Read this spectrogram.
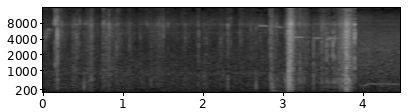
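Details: Large Marsh Grasshopper in marshland of the Vendée, France, giving sharp, dry broadband ticks, soft at first and then two loud snaps close together near the end, over a faint rustling outdoor background.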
